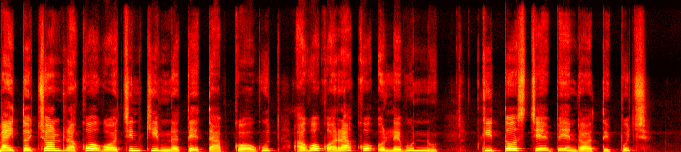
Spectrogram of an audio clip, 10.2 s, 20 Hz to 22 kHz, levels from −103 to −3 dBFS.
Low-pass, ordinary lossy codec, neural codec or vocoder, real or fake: none; none; vocoder, 44.1 kHz, 128 mel bands, Pupu-Vocoder; fake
